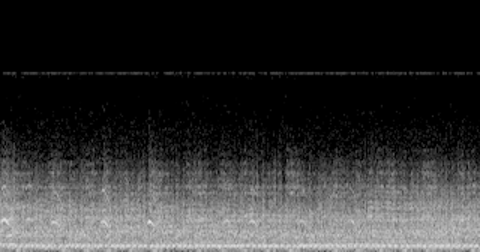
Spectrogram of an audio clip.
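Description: Kerala chenda drums beaten with curved sticks in a fast, steady rhythm, as in a temple percussion ensemble, with a held high tone sounding over the drumming.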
